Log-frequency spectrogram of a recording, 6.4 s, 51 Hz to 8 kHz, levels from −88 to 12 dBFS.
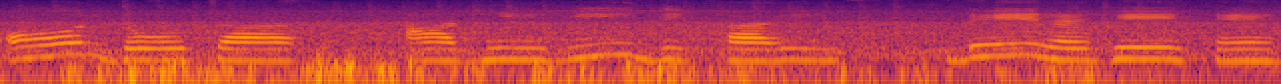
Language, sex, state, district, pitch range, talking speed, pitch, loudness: Hindi, female, Madhya Pradesh, Dhar, 205-235 Hz, 85 wpm, 215 Hz, -17 LUFS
